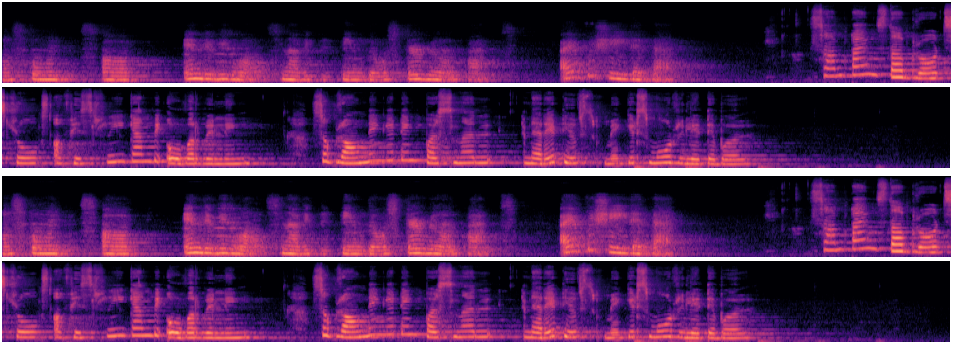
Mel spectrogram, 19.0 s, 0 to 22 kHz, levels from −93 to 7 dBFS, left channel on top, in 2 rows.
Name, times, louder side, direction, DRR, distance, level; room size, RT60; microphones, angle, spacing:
voice 1, 0.0-1.4 1.8-5.1 5.6-6.8, right 2 dB, 80° right, 0.7 m, -27 dB
voice 2, 8.1-12.0 12.4-14.4 14.7-17.0, right 1 dB, ahead, 0.7 m, -24 dB
28.0 x 23.0 x 6.9 m
head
